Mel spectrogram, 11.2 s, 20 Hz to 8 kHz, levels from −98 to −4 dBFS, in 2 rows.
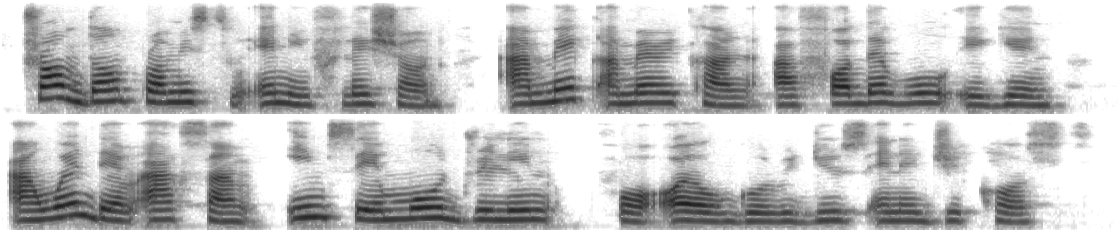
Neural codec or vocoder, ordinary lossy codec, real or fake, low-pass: none; Opus, 32 kbps; real; 7.2 kHz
